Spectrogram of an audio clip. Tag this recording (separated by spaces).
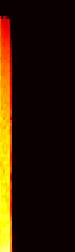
bass lead nord synth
